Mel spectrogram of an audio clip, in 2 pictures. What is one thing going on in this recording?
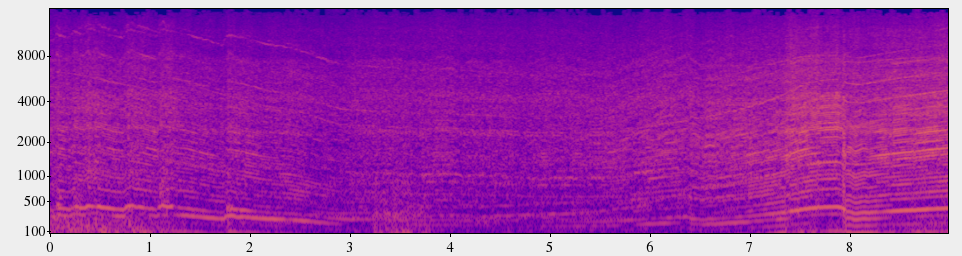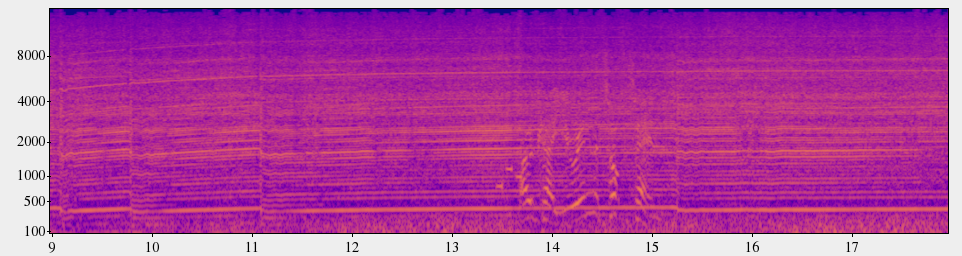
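A racing car engine whines, dropping in pitch as it slows and rising as it speeds up through the gears.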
